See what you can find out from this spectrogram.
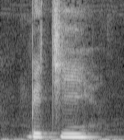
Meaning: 1. verbal noun of být 2. being (the state or fact of existence, consciousness, or life)
- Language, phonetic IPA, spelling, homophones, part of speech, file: Czech, [ˈbɪciː], bytí, bití, noun, Cs-bytí.ogg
